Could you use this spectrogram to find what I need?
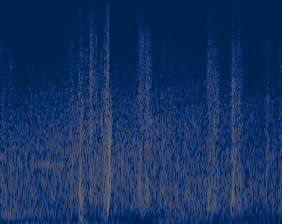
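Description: A fishing bobber plops into water.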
